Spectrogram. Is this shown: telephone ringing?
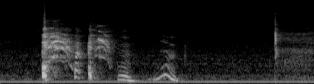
no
